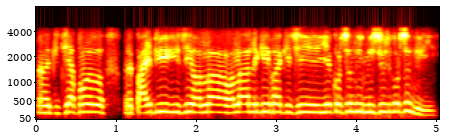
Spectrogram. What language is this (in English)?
Odia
